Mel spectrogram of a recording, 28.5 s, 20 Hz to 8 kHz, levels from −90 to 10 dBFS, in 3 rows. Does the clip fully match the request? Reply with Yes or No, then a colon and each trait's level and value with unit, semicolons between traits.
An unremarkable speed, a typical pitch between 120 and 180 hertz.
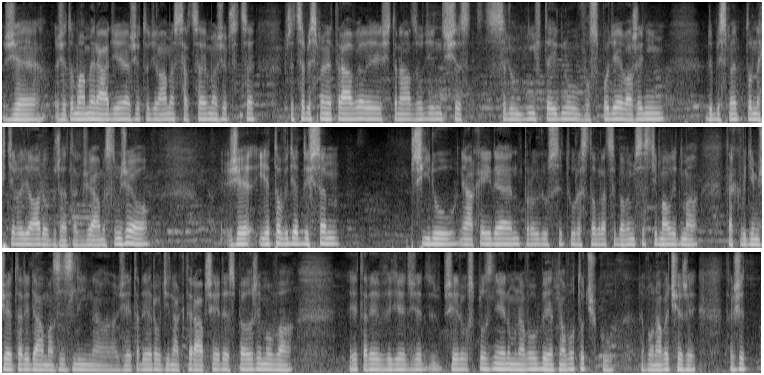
No: fast, 180 wpm; low, 130 Hz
